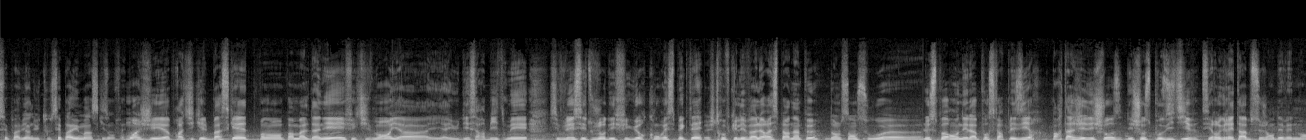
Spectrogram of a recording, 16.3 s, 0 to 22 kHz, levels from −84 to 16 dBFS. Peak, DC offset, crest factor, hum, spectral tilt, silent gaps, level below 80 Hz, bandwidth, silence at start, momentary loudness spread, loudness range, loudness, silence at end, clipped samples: 0 dBFS; under 0.1%; 12 dB; none; -5 dB/octave; none; -38 dBFS; 15 kHz; 0 s; 7 LU; 2 LU; -13 LUFS; 0 s; under 0.1%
